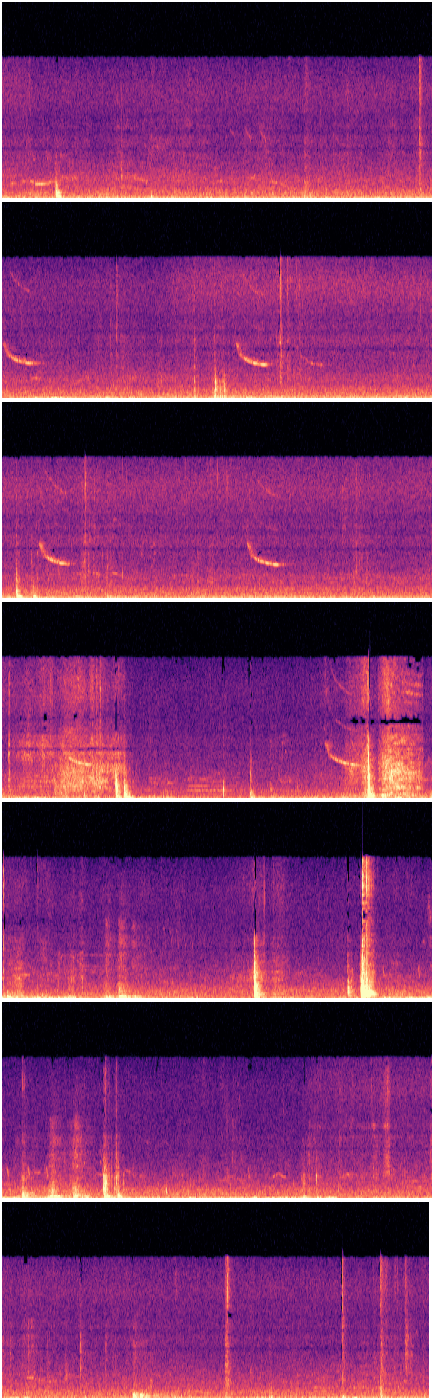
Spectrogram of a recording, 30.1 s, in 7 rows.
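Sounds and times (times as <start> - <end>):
bird chirping: 0.0 - 3.1, 4.2 - 5.7, 6.5 - 7.6, 8.9 - 10.2, 11.0 - 11.6, 13.6 - 26.6.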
